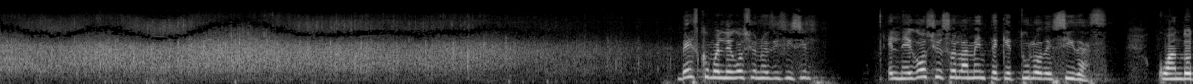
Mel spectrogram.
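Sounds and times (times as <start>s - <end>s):
crowd applauding: 0.0s - 7.0s
speech: 6.8s - 8.3s, 8.9s - 11.9s.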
